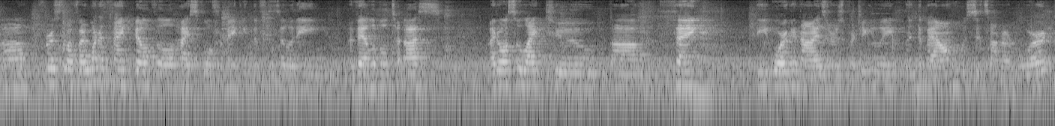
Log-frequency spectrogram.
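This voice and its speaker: A woman with a fairly low voice moderating a public seminar, reading introductions slowly with frequent ums. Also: level tone. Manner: reads introductions with frequent ums, slow and deliberate. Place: high school hall. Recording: echoey hall recorded from far off, noisy.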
